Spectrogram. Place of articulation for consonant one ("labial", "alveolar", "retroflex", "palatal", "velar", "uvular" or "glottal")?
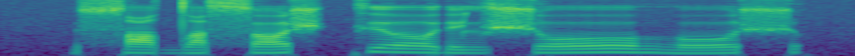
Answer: alveolar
